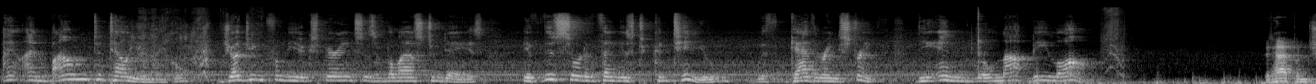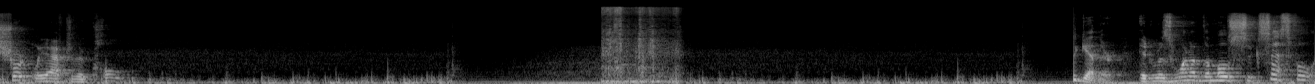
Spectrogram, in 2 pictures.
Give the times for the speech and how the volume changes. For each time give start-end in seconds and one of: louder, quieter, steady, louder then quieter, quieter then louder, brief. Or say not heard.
0.0-11.0 steady
12.7-14.4 brief
23.9-26.2 brief.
